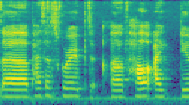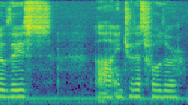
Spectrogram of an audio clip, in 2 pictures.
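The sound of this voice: Her pitch fairly low and showing little movement, a woman speaks at a slow pace.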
